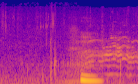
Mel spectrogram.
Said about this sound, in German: Offenbar führt der Weg zu einer Farm. Man sieht ein grasendes Pferd.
